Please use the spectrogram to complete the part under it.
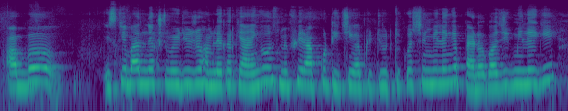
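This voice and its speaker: A woman's voice: sits high, fairly even intonation, fast. A woman teaching an exam-prep lesson, patiently repeating each answer and often calling her viewers friends. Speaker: teacher preparing students for teaching exams.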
